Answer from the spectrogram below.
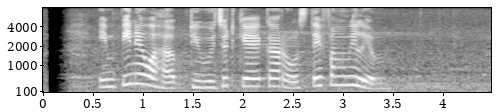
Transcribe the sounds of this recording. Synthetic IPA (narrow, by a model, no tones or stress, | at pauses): ʔimpinewaɦap̚d̪̥i̤wu̥d͡ʒṳd̪̥̚kekaɾost̪efənwilijəm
